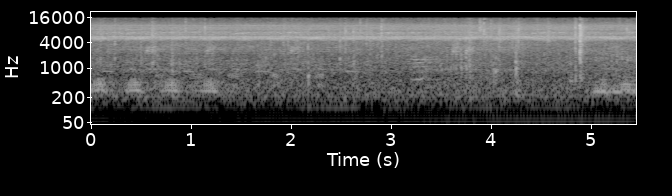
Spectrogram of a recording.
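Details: Nighttime frog chorus with brief, low croaks grouped at the start and again near the end, beneath a constant shrill hum of insects.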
